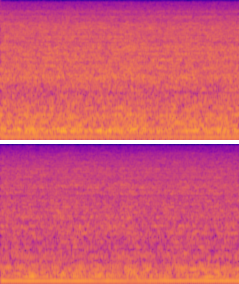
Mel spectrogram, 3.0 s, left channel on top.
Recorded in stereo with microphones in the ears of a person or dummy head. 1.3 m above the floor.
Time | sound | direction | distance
0.0 | a fan | 85° left | 1.4 m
